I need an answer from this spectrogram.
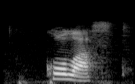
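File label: "коласт" Komi, female; audio dict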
